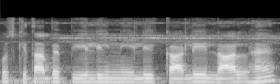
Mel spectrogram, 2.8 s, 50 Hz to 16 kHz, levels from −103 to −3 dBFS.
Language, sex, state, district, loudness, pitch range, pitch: Hindi, male, Uttar Pradesh, Lucknow, -17 LUFS, 120-125 Hz, 120 Hz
